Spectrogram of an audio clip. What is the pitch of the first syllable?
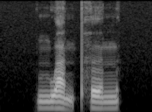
falling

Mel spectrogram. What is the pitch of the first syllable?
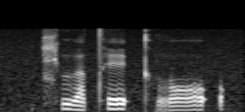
low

